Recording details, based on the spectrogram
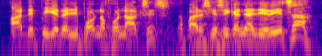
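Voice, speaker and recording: A man's voice: on the high side, pushed and bright. A man voicing a fussy, ingratiating sidekick in a shadow-puppet play, who lectures and gives instructions. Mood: lecturing. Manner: prim, lecturing, giving instructions. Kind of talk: Greek shadow-puppet theatre.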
